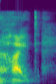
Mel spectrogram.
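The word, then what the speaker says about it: Haidt: John hate who John hate I always say his name wrong. John Height John height.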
